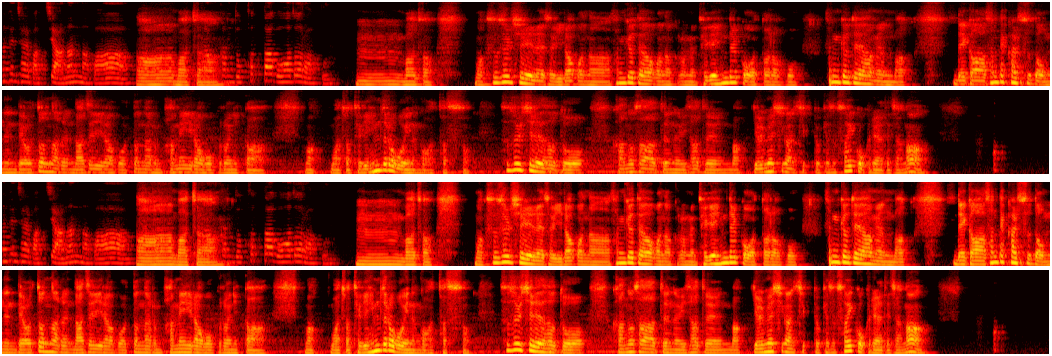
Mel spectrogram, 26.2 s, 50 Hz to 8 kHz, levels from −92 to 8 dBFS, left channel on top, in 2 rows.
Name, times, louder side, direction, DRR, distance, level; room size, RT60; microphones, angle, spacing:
voice 1, 0.0-1.6 2.5-4.1 10.9-11.2 20.0-20.2, left 1 dB, 30° left, 3.4 m, -46 dB
voice 2, 1.7-2.8 4.4-25.1, right 3 dB, 70° right, 1.0 m, -31 dB
sound 1, 12.3-22.8, right 1 dB, 20° right, 2.7 m, -55 dB
22.5 x 9.0 x 2.5 m
head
